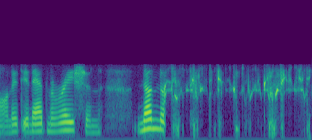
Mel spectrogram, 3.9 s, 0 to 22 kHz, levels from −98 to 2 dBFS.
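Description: Speech over an AMR narrowband mobile link, band-limited to roughly 250 Hz to 3.4 kHz, with light codec coloration consistent with the 12.2 kbps mode. From 2.06 s to the end of the clip there is a codec payload misread. The frames were packed octet-aligned but are being unpacked as bandwidth-efficient, so every field is shifted and the decoder synthesises garbled noise and warble that barely follows the talker. On a spectrogram the clear harmonics and formant tracks give way at 2.06 s to a smeared, noisy texture still capped below 4 kHz. On the waveform the envelope stops following syllable rhythm.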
